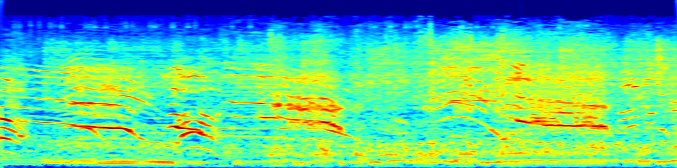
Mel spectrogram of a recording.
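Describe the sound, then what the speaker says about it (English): Hostile wrestling crowd at a CWE wrestling match, a loud, sustained roar of jeers, whistles and shouted voices that rises and falls throughout. "Oh, hostile crowd here."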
